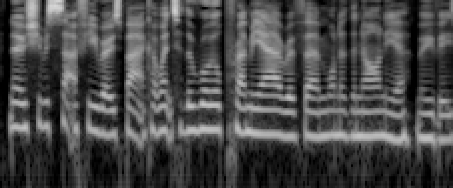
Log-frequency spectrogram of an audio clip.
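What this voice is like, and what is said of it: British accent. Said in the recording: “you're saying that in a British accent”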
